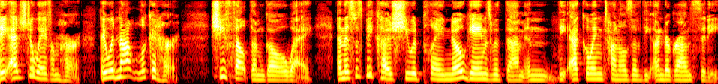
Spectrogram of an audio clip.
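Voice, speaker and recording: A woman puts on a raspy character voice at a medium pitch, with lively intonation and a moderate pace, in a very clean recording with a silent background. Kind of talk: read-aloud storytelling. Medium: read story. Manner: measured, gentle.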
